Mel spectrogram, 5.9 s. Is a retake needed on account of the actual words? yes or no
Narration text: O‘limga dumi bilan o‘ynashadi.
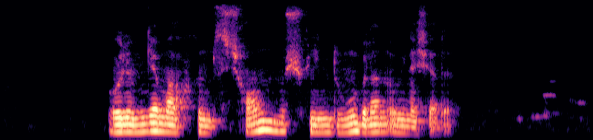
yes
